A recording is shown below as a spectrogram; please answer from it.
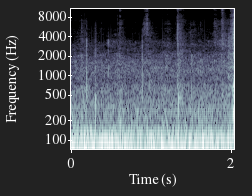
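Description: Room tone: a steady low hum with a few faint, soft ticks over it.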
